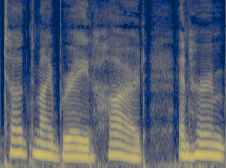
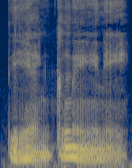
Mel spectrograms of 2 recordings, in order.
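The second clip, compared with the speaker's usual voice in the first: venomous; 6 semitones lower than usual. Acted. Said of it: "She spat out the invaders' names with such venom".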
